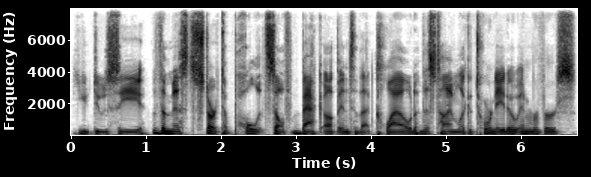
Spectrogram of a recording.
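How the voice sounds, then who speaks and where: Guy game master telling the story, descriptive and dramatic, medium pitch, dry close sound. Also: level tone, a little slow, sharp tone, no room sound. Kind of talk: narrating a tabletop game.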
